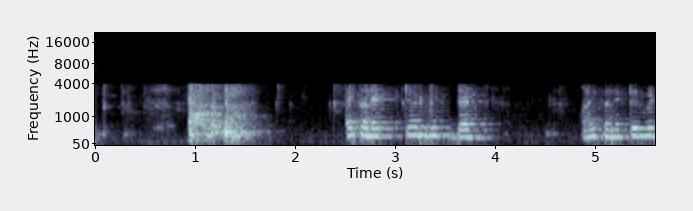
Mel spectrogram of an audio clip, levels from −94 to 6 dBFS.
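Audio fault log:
throughout, iLBC codec: plainly rough, slightly synthetic speech from frames coded independently, fitting 20 ms frames at 15.2 kbps; the spectrogram is blank above 3.8 kHz.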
